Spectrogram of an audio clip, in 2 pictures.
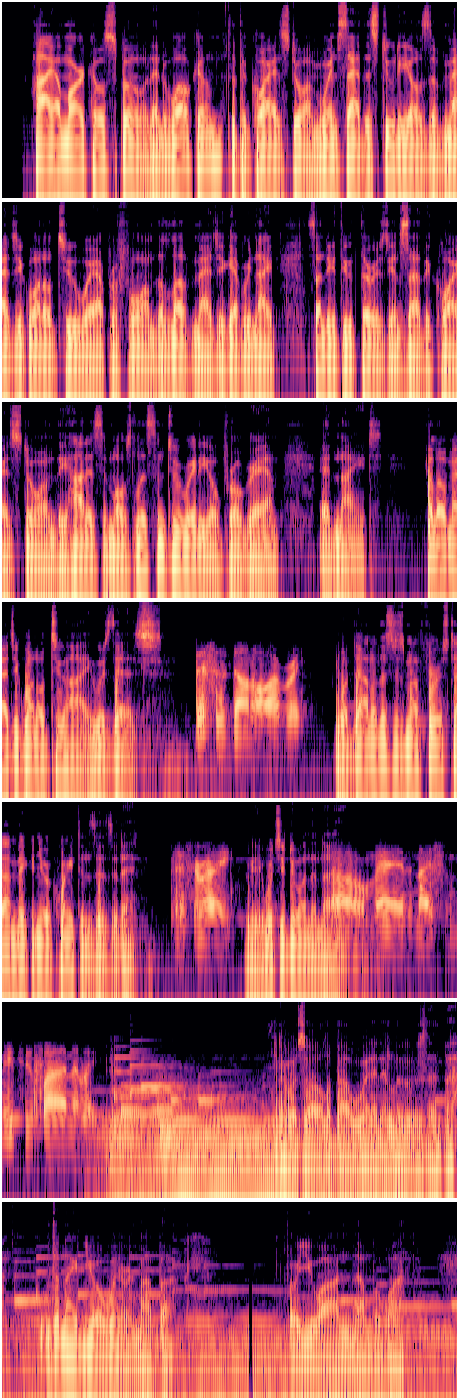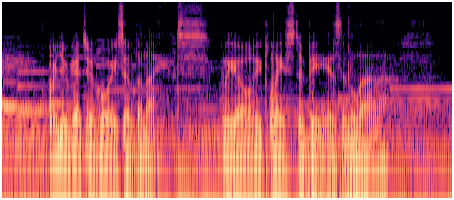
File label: Air Check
